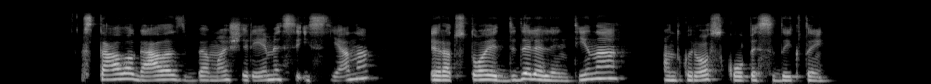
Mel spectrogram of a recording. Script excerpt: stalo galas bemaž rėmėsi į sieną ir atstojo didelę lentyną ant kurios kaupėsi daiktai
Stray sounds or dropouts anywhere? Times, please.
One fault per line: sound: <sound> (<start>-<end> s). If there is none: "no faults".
no faults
